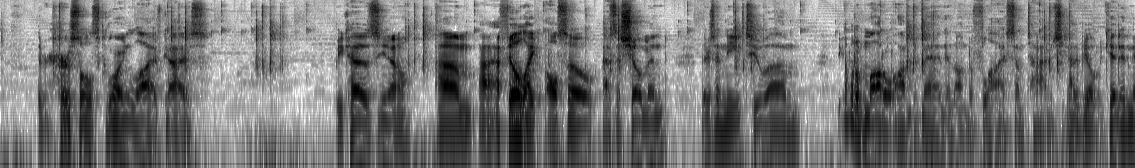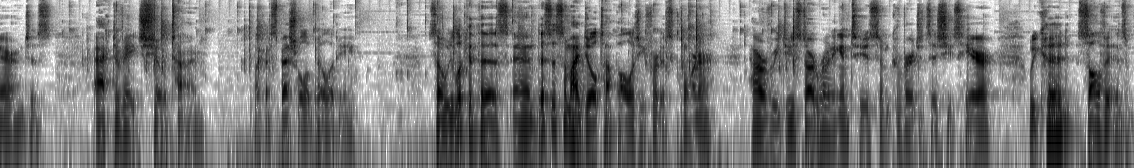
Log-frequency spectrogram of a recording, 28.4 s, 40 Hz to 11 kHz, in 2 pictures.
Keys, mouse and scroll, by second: 0.6 j, 1.9 click, 2.0 g, 2.2 g, 2.6 click, 3.0 click, 3.1 g, 3.3 g, 3.6 click, 4.5 click, 5.0 g, 5.2 g, 5.8 click, 6.6 click, 7.0 shift+click, 7.5 g, 7.7 g, 8.4 click, 9.0 click, 9.1 g, 9.3 g, 9.8 click, 10.4 click, 10.9 ctrl+click, 11.3 g, 12.4 click, 12.8 click, 13.0 g, 13.1 g, 13.6 click, 14.9 click, 15.5 ctrl+click, 15.9 g, 16.1 g, 16.6 click, 17.0 click, 17.1 g, 17.3 g, 17.9 click, 18.3 middle click, 18.7-19.1 scroll down 1, 19.1 KP_Decimal, 19.4 middle click, 19.6-20.1 scroll down 4, 19.8 alt+a, 20.3 middle click, 20.5 alt+middle click, 20.6 alt+a, 21.8 click, 22.0 shift+click, 22.4 click, 22.6 g, 22.8 g, 23.3 click, 23.7 click, 23.8 g, 24.0 g, 24.5 click.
